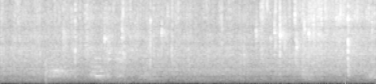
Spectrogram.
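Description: Squash patties frying in about a quarter cup of hot oil in a pan, a steady soft sizzle and crackle that grows busier toward the end, with no talking.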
